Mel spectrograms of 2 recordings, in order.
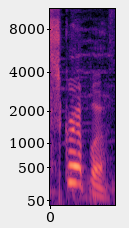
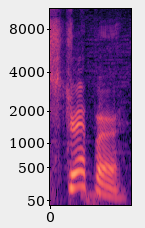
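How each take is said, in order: First: The word begins with an 'skr' sound. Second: The word begins with an 'str' sound. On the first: The speaker calls it wrong. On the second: The speaker calls it right.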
